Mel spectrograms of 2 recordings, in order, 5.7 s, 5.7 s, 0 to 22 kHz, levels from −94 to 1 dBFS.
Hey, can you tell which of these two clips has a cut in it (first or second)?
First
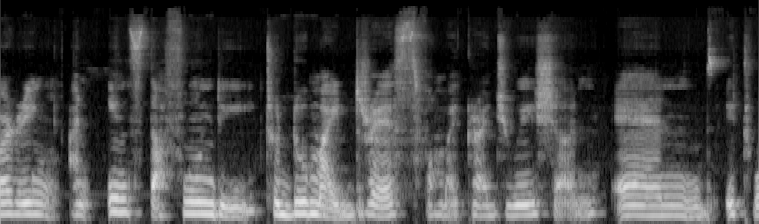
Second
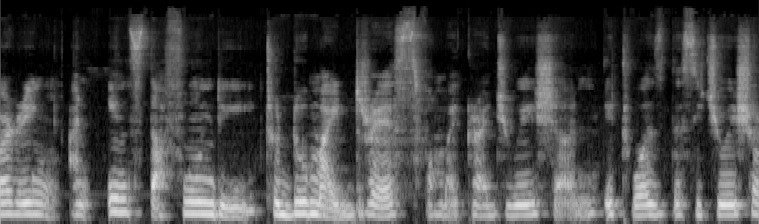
second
